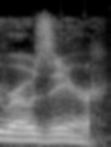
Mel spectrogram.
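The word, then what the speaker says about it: Rozier: Terry Rosier all theing of all the historical quirks aka he says Rosier as they pronounced his last name during the presser yesterday.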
